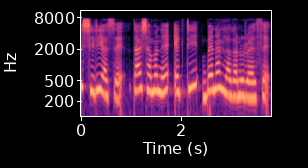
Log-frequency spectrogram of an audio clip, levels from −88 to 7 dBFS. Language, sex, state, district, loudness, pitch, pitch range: Bengali, female, Assam, Hailakandi, -12 LUFS, 315 Hz, 260-335 Hz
